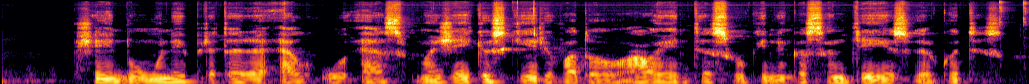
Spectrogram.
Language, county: Lithuanian, Marijampolė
